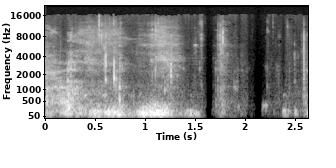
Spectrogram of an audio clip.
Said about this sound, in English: The only problem there is that, obviously, as you start chewing, saliva stimulation gets created, so you have to, this is like a little bit more.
